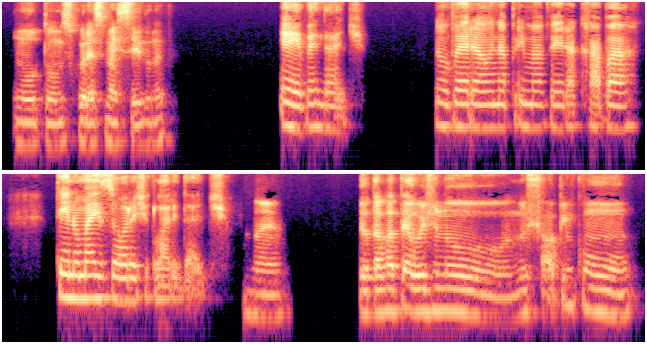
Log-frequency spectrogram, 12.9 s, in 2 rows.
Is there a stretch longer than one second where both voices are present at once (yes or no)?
no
